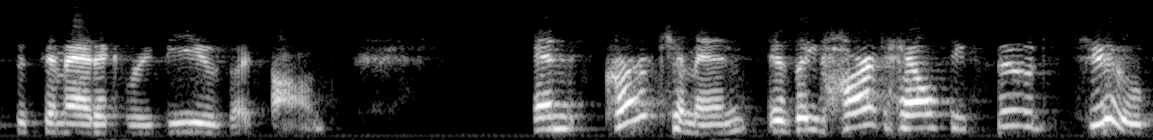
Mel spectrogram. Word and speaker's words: curcumin: Curcumin, C-U-R-C-U-M as in Mary, I-N as in Nancy.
